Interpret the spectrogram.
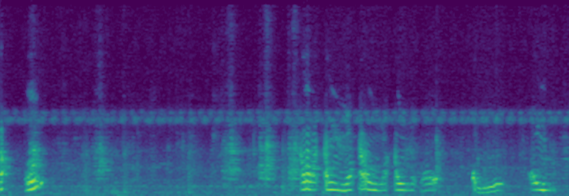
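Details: Caged African grey parrot, a Congo grey, talking: a run of voice-like harmonic syllables, a sharp opening note then a busy burst of bending, wavering sounds in the last three seconds, with quiet pauses between.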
